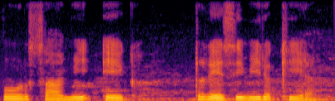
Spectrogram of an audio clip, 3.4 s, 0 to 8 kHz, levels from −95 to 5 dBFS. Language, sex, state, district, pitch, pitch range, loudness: Hindi, male, Uttar Pradesh, Saharanpur, 170 Hz, 160-175 Hz, -14 LUFS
